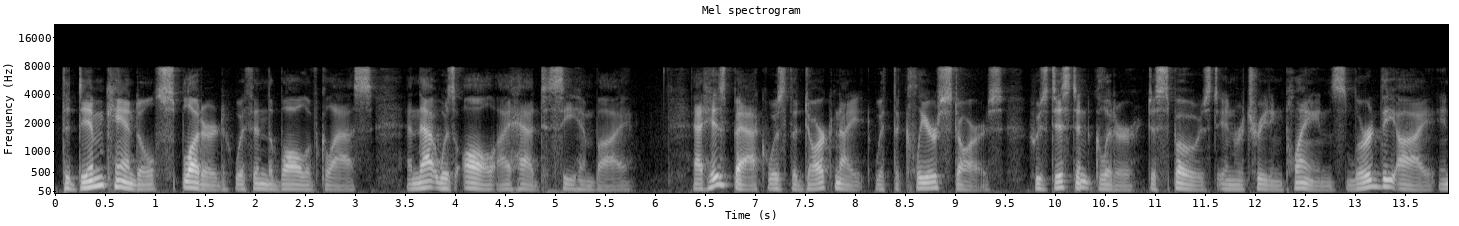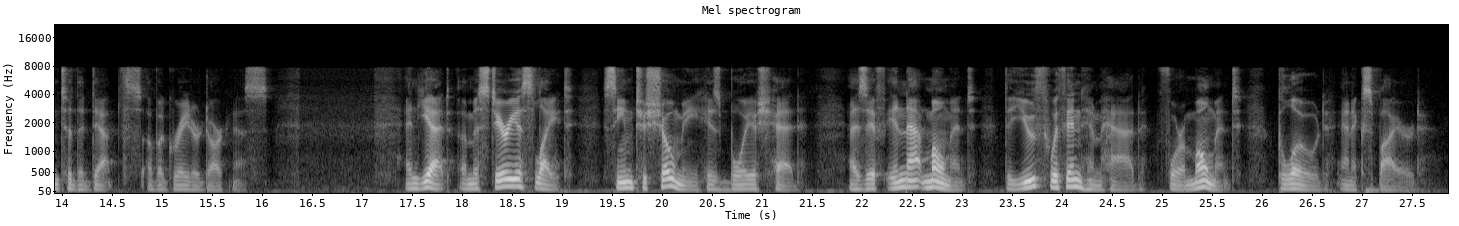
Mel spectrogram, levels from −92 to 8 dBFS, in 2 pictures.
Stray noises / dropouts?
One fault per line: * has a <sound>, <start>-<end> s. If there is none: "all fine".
all fine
